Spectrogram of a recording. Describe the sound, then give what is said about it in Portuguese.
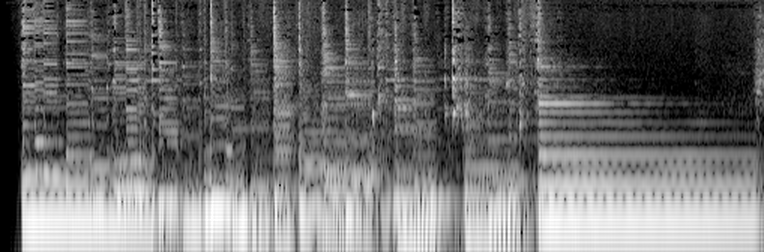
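A gentle instrumental intro to a classic Christian worship song played on the program Sons do Coração, with warm sustained keyboard chords that shift through a few changes before settling into a long held chord, steady and moderately loud, with no singing. “Ouviremos um clássico da música cristã no programa Sons do Coração,”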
